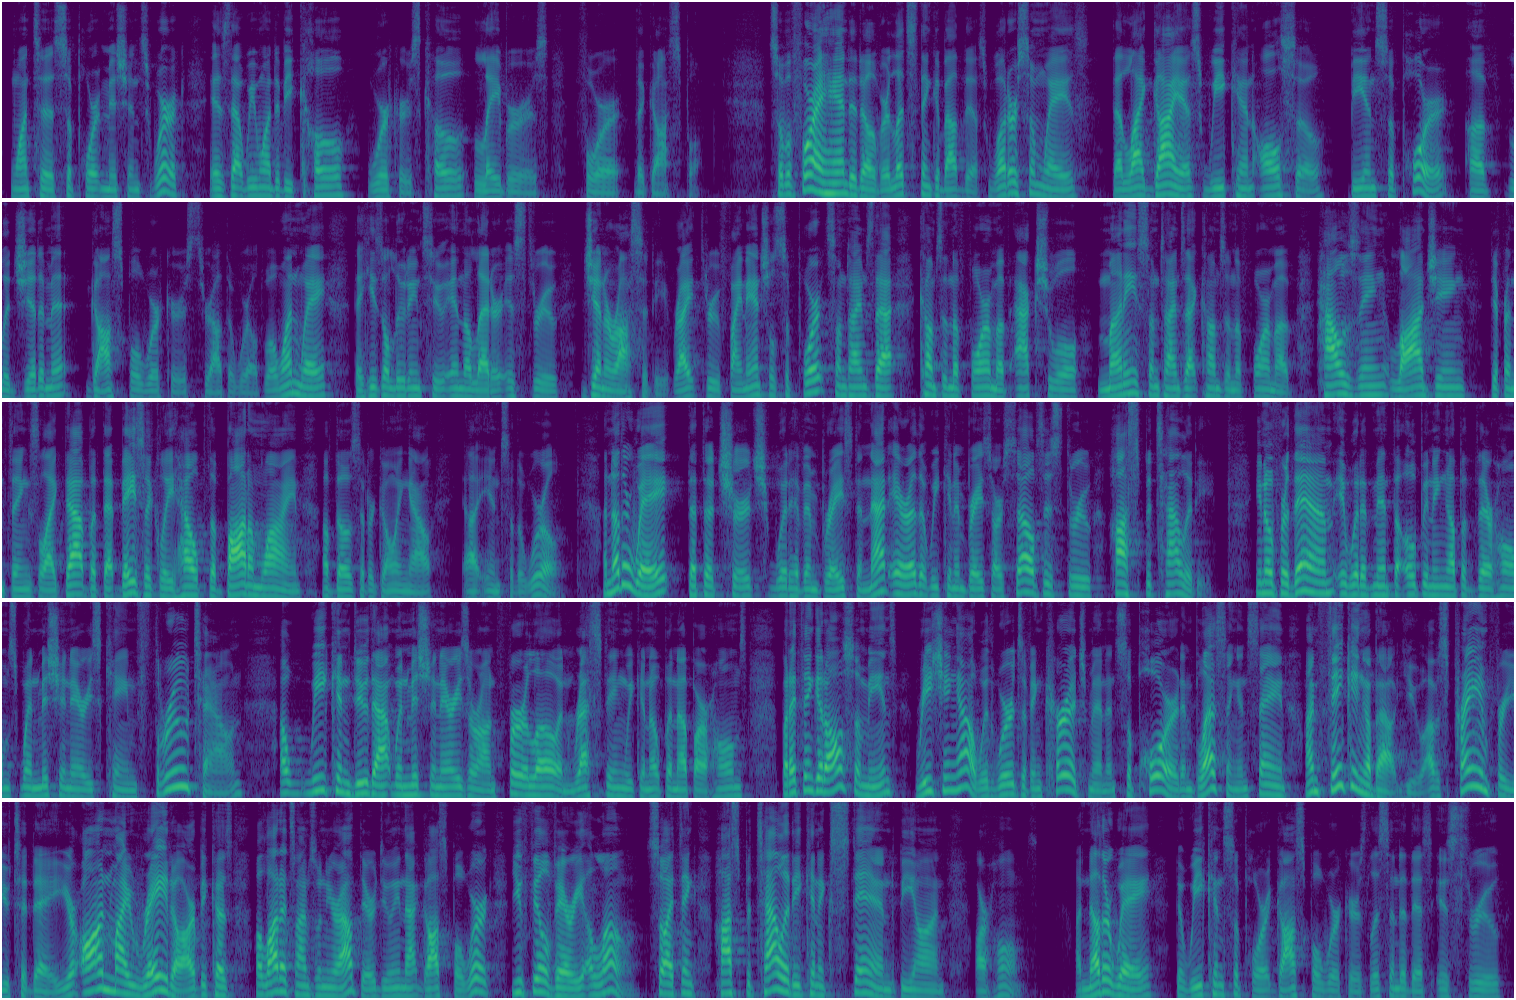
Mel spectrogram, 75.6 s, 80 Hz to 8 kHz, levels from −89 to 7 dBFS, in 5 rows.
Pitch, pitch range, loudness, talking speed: 120 Hz, 105-140 Hz, -31 LUFS, 185 wpm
